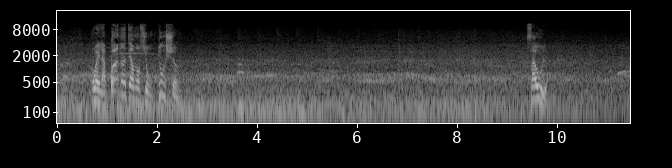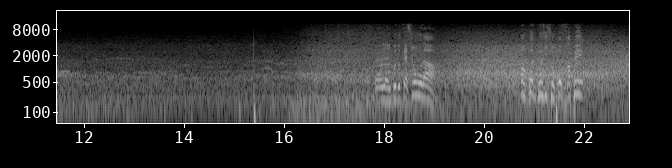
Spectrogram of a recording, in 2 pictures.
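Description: A large stadium crowd murmurs and then swells into a loud roar.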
